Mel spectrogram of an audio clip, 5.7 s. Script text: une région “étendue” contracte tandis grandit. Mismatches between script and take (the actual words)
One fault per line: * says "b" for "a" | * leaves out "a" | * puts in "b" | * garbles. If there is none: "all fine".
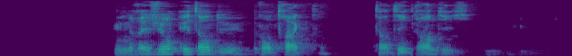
all fine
